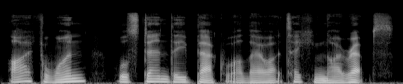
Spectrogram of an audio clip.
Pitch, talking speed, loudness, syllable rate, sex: 105 Hz, 195 wpm, -20 LUFS, 4.7 syllables/s, male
